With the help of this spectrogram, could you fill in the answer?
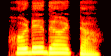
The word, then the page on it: ಹೊಡೆದಾಡು: hoḍdāḍu; kannada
